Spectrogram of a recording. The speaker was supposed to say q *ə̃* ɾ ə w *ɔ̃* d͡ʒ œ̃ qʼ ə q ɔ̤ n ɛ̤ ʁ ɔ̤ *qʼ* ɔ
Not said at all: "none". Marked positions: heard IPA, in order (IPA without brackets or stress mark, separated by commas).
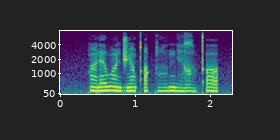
œ̃, ɔ̃, kʼ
